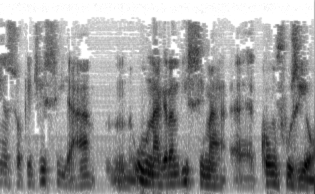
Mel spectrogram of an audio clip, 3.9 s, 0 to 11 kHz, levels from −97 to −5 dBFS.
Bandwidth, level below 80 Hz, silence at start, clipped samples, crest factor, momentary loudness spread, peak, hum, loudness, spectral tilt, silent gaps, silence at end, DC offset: 8.2 kHz; -52 dBFS; 0 s; under 0.1%; 14 dB; 13 LU; 0 dBFS; none; -16 LUFS; -5 dB/octave; none; 0 s; under 0.1%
